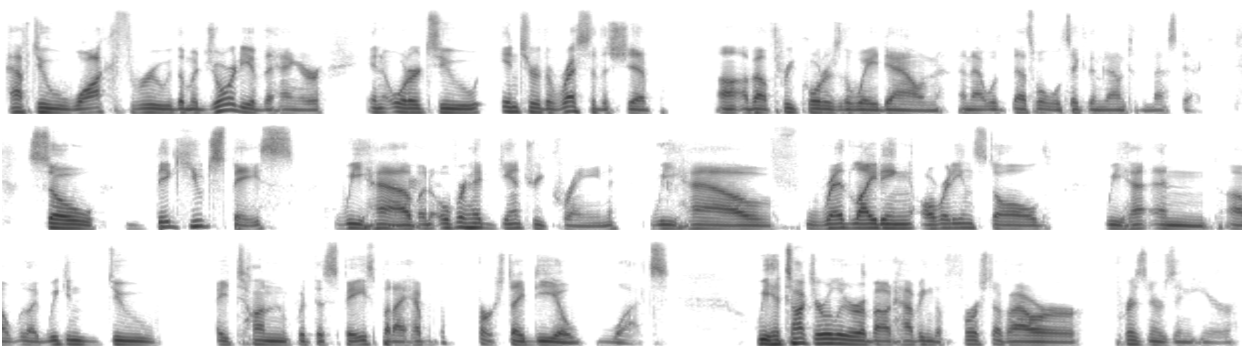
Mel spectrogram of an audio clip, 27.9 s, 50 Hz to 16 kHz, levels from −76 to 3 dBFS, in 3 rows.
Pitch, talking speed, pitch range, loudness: 115 Hz, 190 wpm, 105-125 Hz, -24 LUFS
